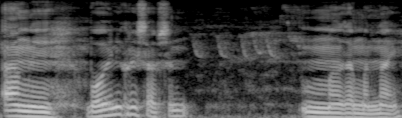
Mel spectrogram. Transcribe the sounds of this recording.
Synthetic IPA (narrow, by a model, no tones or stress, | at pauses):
aŋnibɔjnikʰɯɾɯsapsɯn | mazaŋmanːaj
